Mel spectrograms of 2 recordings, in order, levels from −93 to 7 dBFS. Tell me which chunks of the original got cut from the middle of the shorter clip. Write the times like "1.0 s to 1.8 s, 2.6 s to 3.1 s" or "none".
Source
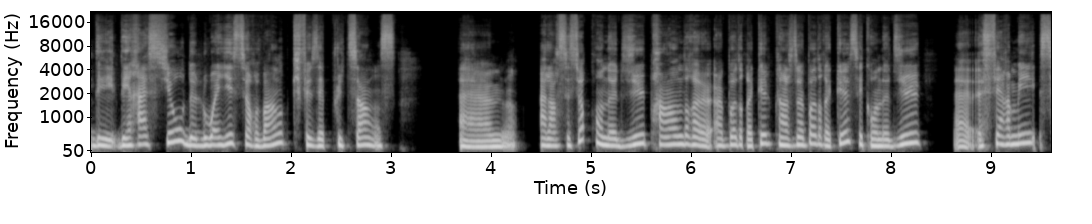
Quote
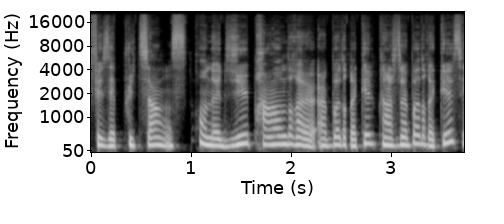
3.1 s to 5.0 s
